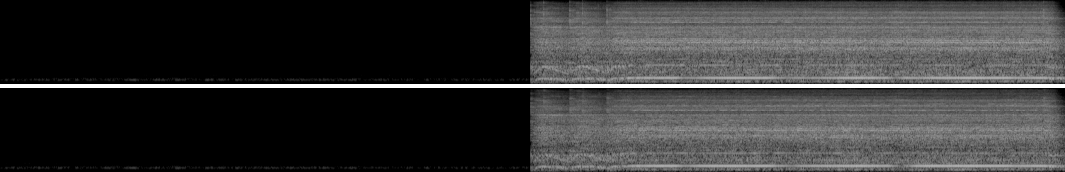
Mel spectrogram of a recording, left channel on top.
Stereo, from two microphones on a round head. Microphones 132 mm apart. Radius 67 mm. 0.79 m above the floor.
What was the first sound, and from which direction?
A drill, 20° left (ahead or behind).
